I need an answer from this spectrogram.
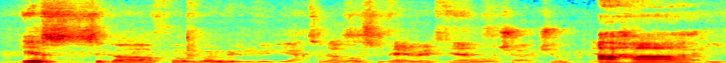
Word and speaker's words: Julieta: Is it a silent J? So it's pronounced more like a H.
